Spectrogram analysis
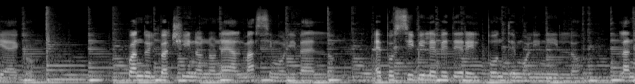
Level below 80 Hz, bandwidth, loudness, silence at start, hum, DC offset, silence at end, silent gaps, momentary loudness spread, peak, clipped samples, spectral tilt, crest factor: -42 dBFS; 16 kHz; -21 LUFS; 0 s; none; under 0.1%; 0 s; none; 6 LU; -2 dBFS; under 0.1%; -5 dB/octave; 18 dB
